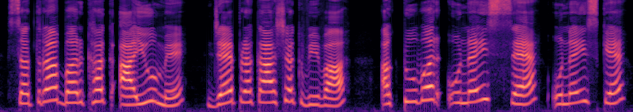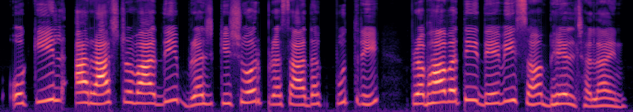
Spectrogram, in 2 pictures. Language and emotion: Maithili, neutral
